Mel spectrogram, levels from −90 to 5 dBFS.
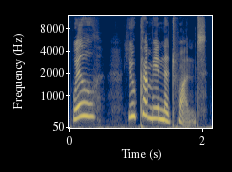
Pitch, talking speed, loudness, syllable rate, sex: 325 Hz, 140 wpm, -18 LUFS, 4.1 syllables/s, female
